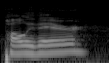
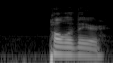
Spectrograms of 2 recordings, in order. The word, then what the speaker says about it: Poilievre: Have you ever watched the clips of Trudeau and the leader of the opposition, Paul Poilievre? I think that's how you say his name, Poilievre.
